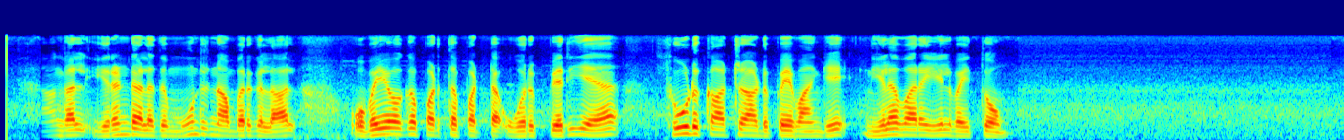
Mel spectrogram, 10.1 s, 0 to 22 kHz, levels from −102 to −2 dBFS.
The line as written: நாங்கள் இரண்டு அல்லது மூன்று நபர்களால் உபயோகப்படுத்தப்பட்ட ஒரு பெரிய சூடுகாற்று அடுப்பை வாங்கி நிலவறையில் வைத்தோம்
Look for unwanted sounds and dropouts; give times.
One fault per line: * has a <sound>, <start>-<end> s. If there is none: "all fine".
all fine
